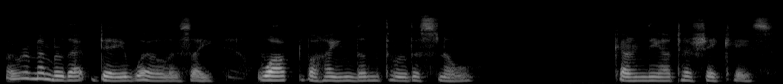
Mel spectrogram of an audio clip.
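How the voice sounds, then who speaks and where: A woman reading a short story aloud in a gentle, halting way, repeating words and laughing softly as she goes. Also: fairly low pitch, creaky. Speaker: audiobook reader.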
